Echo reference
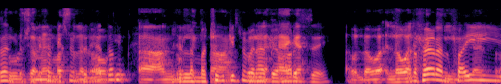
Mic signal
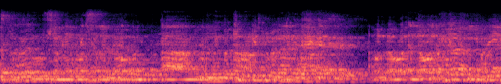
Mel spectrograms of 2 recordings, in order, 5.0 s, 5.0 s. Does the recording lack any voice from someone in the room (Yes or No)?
Yes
